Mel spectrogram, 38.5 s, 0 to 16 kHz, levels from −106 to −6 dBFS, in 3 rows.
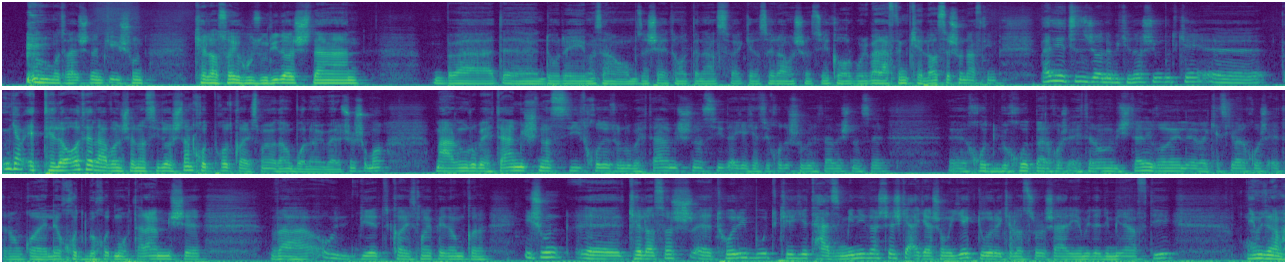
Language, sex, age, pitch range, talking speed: Persian, male, 30-49, 120-150 Hz, 160 wpm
